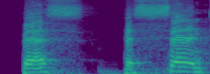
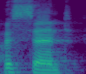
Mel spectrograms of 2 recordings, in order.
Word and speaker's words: Bessent: of Scott, the Secretary Bessent, I think is how you say his last name, Secretary of Treasury Bessent, Scott Bessent, talking about something really cool that I'm excited about, and I think you'll understand why.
